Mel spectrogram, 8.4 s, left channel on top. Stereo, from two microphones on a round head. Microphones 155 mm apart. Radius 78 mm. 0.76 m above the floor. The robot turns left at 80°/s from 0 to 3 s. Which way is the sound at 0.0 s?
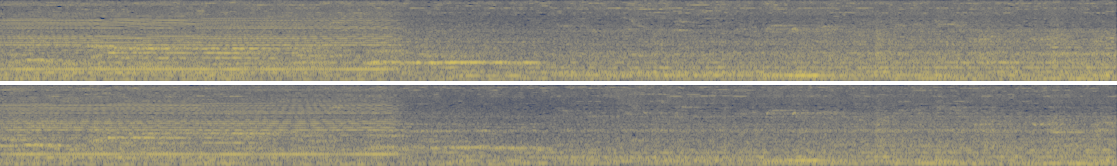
80° right.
